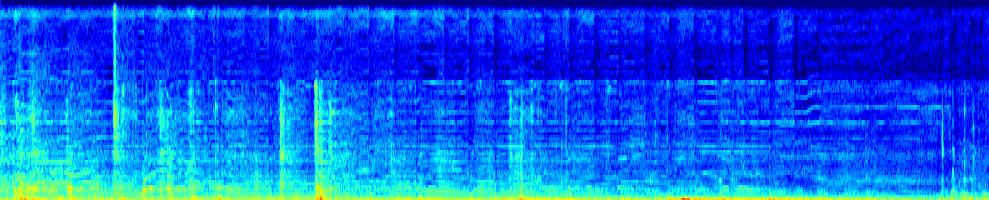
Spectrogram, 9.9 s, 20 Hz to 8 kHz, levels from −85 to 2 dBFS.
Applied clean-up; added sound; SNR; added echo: neural mask model DeepFilterNet 3.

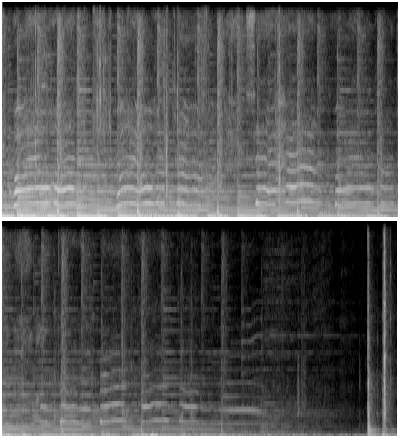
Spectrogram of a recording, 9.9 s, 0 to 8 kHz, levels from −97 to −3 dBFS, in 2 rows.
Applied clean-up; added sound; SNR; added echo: none; Keys jangling; 13 dB; none.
